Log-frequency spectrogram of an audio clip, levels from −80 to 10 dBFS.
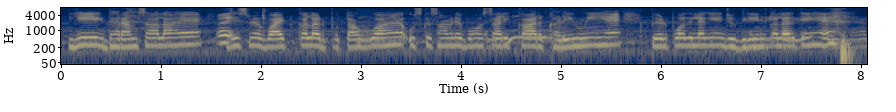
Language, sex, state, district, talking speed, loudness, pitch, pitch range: Hindi, female, Uttarakhand, Tehri Garhwal, 200 wpm, -20 LUFS, 245 Hz, 230-250 Hz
